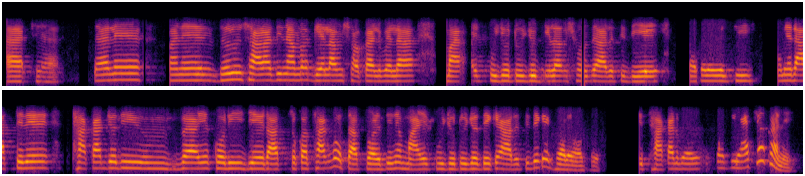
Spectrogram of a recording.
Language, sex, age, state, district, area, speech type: Bengali, female, 60+, West Bengal, Dakshin Dinajpur, rural, conversation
